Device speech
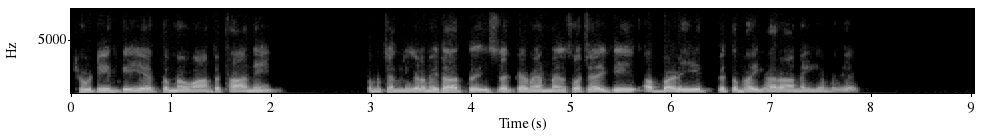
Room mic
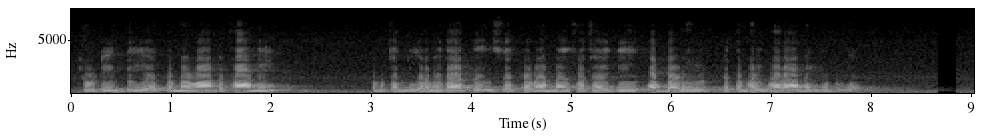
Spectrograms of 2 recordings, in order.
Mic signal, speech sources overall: echo only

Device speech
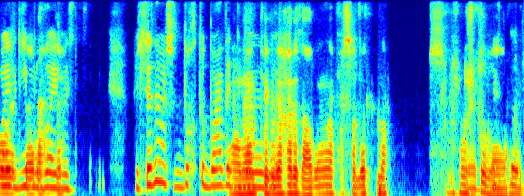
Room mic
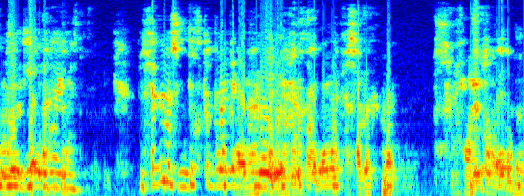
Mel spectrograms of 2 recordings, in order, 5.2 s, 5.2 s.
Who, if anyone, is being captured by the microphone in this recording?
echo only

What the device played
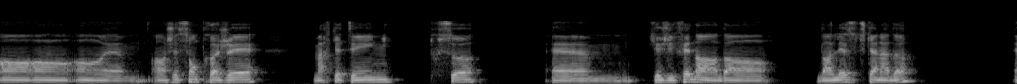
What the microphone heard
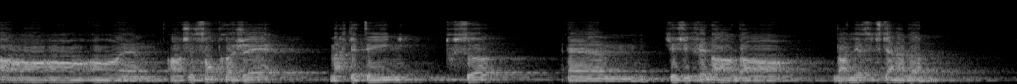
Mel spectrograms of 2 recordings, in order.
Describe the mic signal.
echo only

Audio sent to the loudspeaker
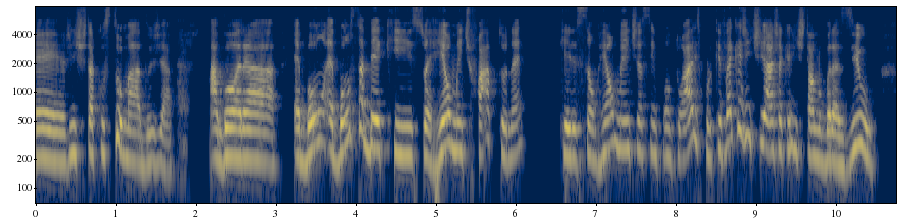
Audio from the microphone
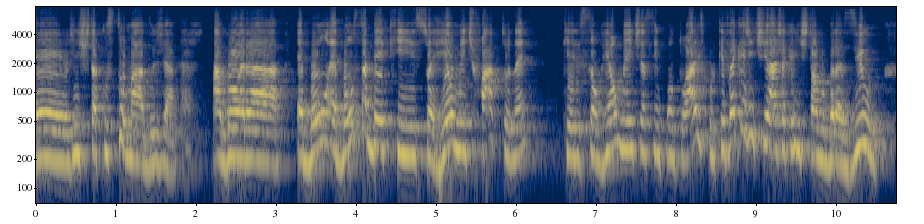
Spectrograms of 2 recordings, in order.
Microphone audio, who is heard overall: echo only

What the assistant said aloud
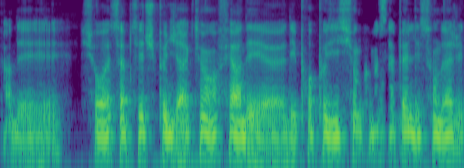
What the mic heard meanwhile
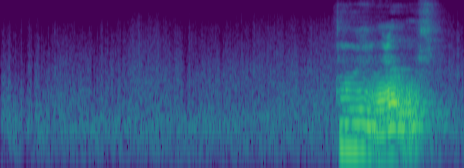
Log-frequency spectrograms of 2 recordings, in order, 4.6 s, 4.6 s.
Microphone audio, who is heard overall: user only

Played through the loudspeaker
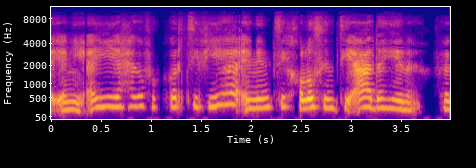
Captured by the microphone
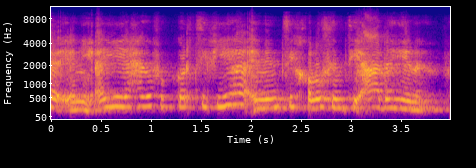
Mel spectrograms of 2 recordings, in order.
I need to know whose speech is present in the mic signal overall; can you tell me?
echo only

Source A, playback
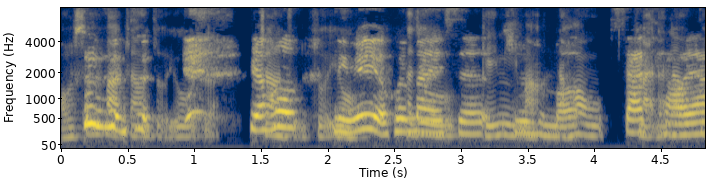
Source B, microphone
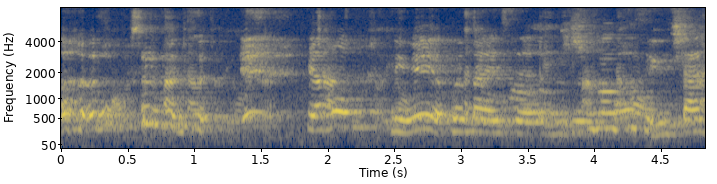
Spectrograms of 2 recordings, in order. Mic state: both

